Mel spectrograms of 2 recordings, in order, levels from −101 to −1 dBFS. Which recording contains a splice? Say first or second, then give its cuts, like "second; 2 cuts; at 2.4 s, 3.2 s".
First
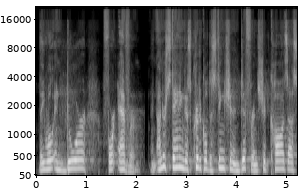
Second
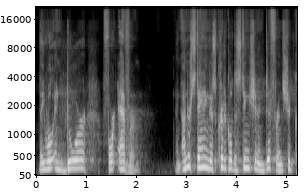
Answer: first; 1 cut; at 2.2 s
